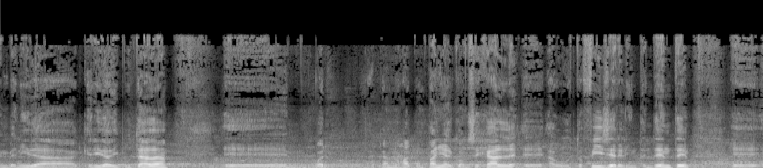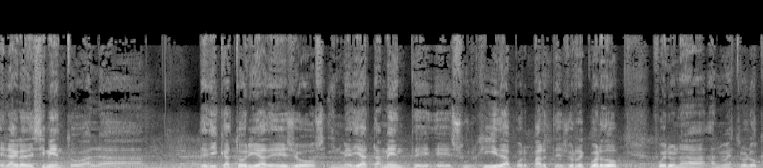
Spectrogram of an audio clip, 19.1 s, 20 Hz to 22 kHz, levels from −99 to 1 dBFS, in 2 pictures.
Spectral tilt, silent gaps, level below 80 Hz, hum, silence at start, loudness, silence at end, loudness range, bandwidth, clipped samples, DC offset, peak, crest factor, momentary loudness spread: -5.5 dB/octave; none; -50 dBFS; none; 0 s; -20 LUFS; 0 s; 2 LU; 17.5 kHz; under 0.1%; under 0.1%; 0 dBFS; 20 dB; 11 LU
